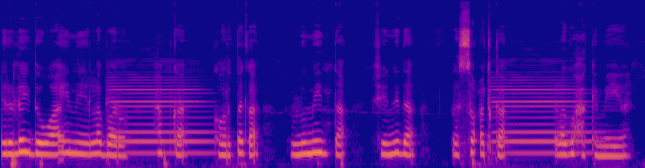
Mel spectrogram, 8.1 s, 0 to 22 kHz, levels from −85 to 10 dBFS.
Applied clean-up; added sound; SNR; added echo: none; Bowed string instrument; 11 dB; none.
